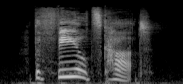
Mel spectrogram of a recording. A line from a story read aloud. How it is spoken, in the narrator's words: Helen cried excitedly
